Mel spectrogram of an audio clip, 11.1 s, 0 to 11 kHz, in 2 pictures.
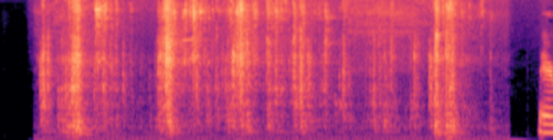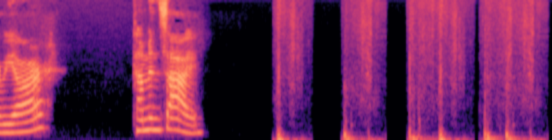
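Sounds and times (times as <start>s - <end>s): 
door being opened: 0.4s - 5.1s
metallic rattles and clunks of door latch and handle: 0.4s - 5.1s
speech: 5.4s - 6.1s, 6.9s - 7.6s.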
